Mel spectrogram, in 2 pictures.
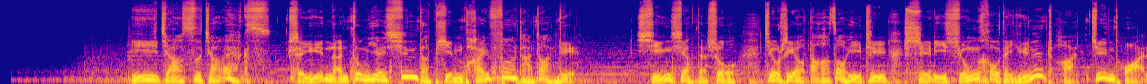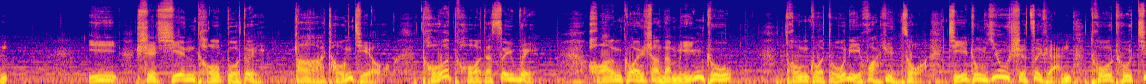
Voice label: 男 宣传; 中烟大重九

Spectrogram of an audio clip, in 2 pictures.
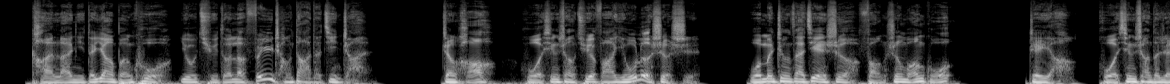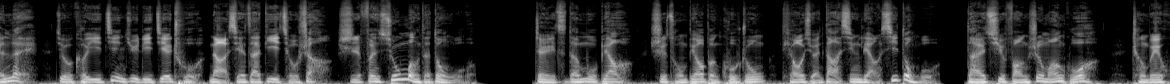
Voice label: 角色 老年音; 趣博士

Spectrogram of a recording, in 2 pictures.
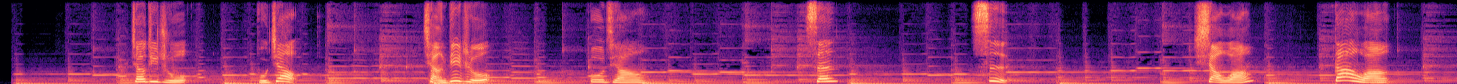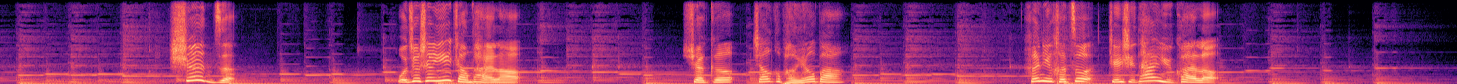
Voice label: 女 棋牌 斗地主

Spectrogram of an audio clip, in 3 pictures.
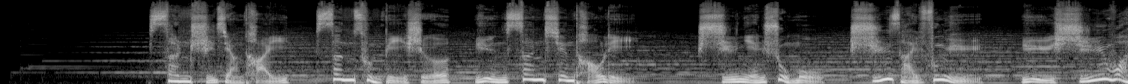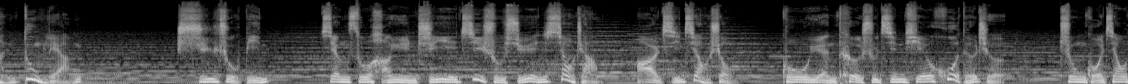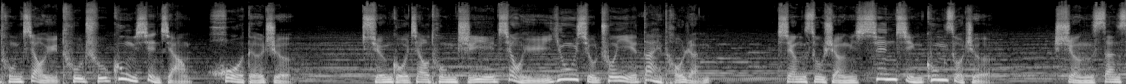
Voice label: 男 专题 人物介绍

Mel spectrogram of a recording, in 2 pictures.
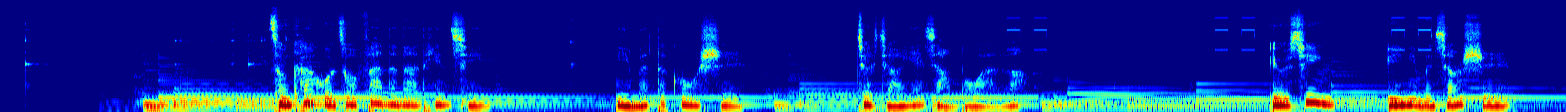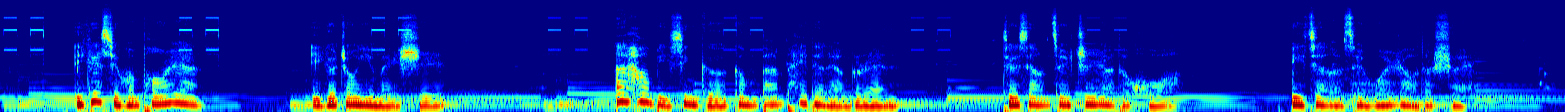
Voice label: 女 温馨 广告; 雀巢

